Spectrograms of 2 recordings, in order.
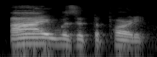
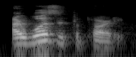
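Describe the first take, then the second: First: The stress is on the word I. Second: The stress is on the word was.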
